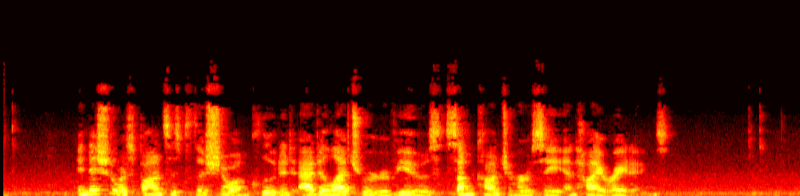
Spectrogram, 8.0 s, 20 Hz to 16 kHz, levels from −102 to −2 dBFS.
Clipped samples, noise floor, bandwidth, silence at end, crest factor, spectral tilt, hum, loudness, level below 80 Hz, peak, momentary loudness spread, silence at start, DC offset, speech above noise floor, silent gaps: under 0.1%; -48 dBFS; 9.2 kHz; 0.45 s; 20 dB; -4.5 dB/octave; none; -21 LUFS; -58 dBFS; -2 dBFS; 11 LU; 0.05 s; under 0.1%; 28 dB; none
